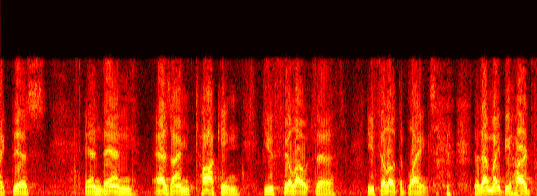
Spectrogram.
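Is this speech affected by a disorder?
No.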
